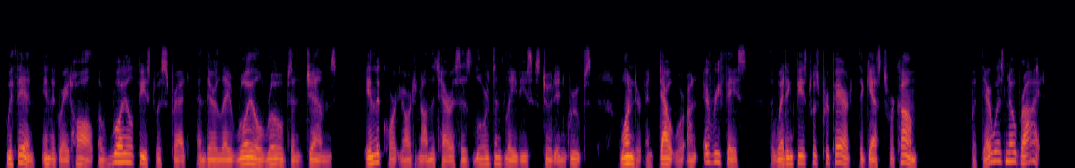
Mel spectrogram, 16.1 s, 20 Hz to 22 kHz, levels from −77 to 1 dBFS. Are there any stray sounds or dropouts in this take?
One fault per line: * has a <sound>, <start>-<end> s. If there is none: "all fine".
all fine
